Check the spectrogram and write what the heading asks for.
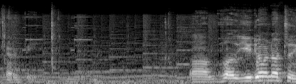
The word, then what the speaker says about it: Caterpie: P-I-E is pie. I know, but it's pronounced Caterpie.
